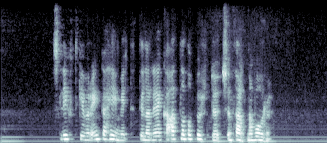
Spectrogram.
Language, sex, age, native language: Icelandic, female, 50-59, Icelandic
